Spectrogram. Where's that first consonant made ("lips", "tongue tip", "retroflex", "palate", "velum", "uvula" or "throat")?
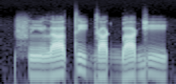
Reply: lips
